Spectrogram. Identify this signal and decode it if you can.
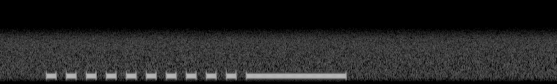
Telephone call progress tone (North American plan), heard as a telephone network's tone, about 350, 440 Hz, 0.1 s on and 0.1 s off. Stutter dial tone.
